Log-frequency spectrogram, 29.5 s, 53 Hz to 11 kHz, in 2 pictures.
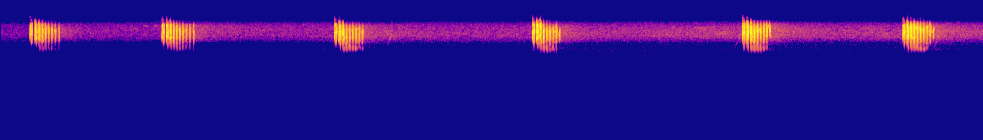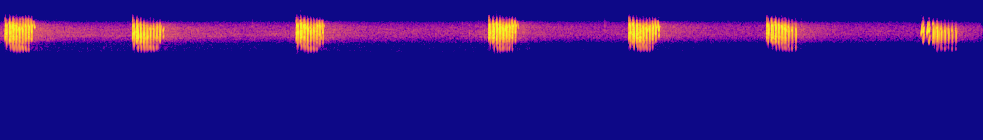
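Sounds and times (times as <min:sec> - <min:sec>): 
Desert Wheatear alarm call: 0:00.4 - 0:01.0, 0:02.4 - 0:03.0, 0:05.0 - 0:05.5, 0:08.0 - 0:08.4, 0:11.1 - 0:11.6, 0:13.6 - 0:14.0, 0:14.8 - 0:15.3, 0:16.7 - 0:17.2, 0:19.2 - 0:19.6, 0:22.1 - 0:22.6, 0:24.2 - 0:24.7, 0:26.2 - 0:26.8, 0:28.6 - 0:29.2.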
